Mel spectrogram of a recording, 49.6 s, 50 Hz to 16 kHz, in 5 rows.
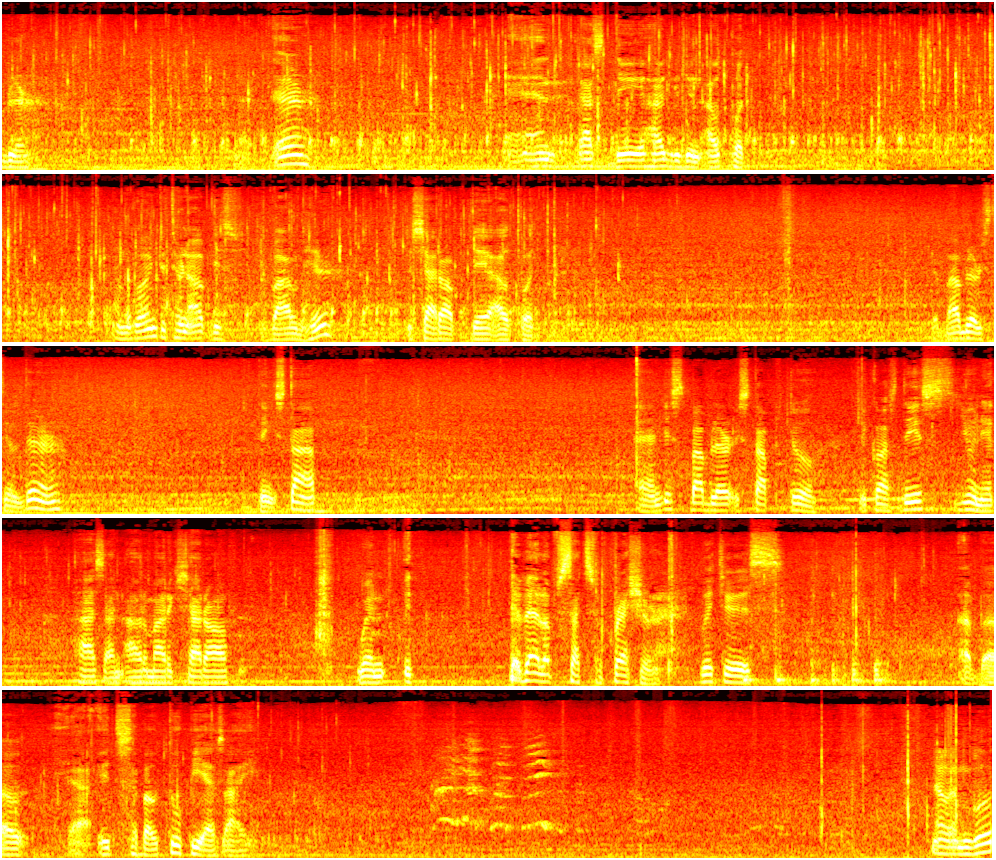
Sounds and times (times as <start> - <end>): Speech: 5.1 - 7.5, 11.0 - 13.3, 19.2 - 20.5, 22.4 - 23.0, 26.2 - 29.8, 30.5 - 32.2, 33.4 - 33.9, 34.9 - 37.6, 39.4 - 42.3, 49.0 - 49.5.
